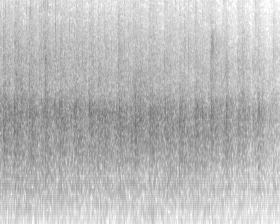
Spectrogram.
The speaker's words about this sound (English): Most congregations should not give applause to their pastor's rant, but thank you very much.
